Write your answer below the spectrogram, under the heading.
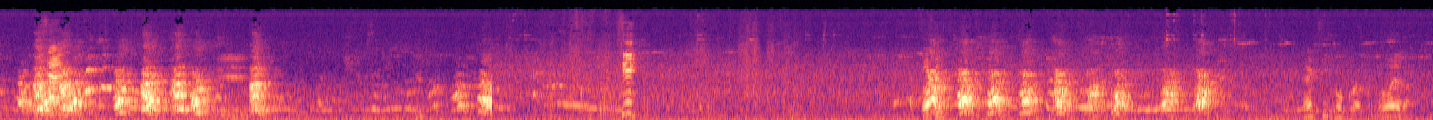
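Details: Two-and-a-half-year-old female Boxer in training, described as unruly, pushy toward other dogs and reacting intensely to every change around her. Rapid barks come in two bursts, early and again around twelve to fifteen seconds, with quieter rustling between.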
